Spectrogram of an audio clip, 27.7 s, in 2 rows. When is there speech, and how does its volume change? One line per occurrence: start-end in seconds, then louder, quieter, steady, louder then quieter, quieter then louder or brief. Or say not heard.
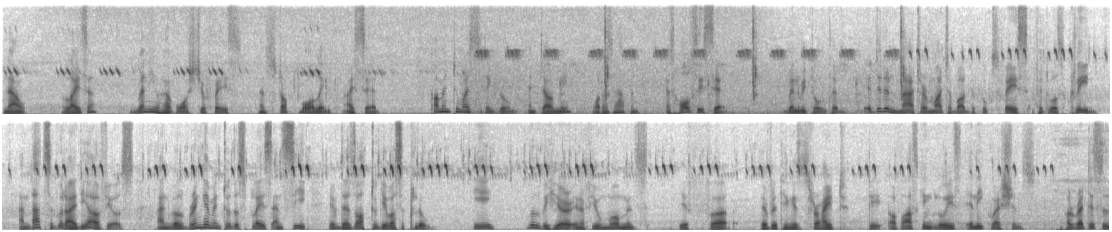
0.0-27.6 steady.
